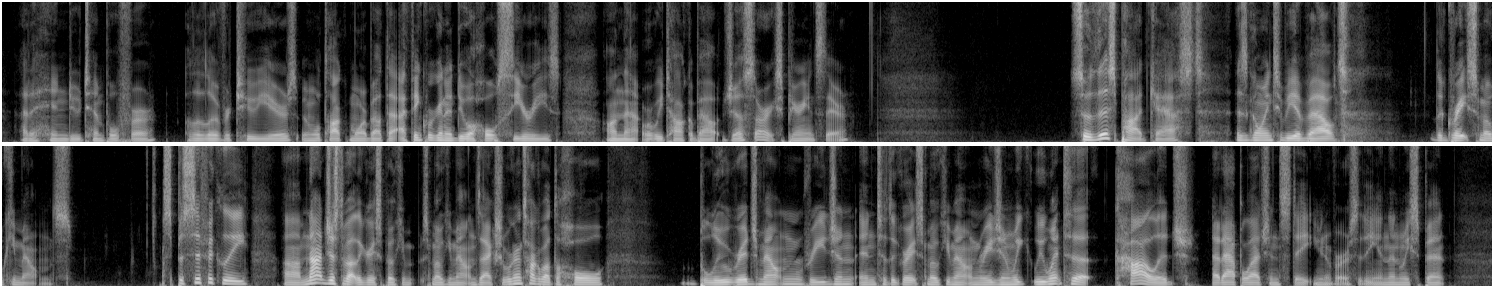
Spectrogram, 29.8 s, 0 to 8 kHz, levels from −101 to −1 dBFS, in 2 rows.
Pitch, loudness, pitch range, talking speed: 115 Hz, -30 LUFS, 105-130 Hz, 175 wpm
